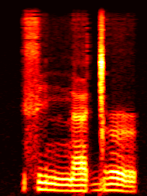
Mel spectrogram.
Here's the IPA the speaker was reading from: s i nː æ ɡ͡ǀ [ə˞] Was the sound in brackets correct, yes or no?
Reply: yes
